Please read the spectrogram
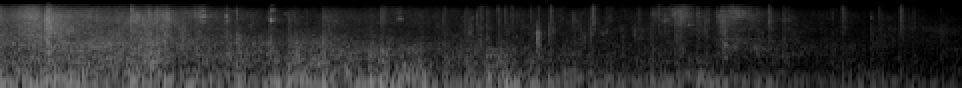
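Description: Deep cinematic explosion boom from a film soundtrack: a heavy low rumble that dies away slowly over several seconds, with scattered small crackles of debris on top.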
